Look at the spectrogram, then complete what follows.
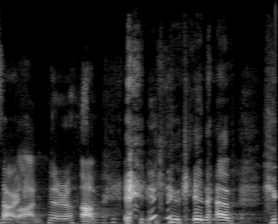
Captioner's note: laughter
